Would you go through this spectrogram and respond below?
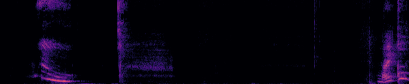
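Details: Tourette syndrome with vocal tics; possible vocal tic mid-sentence with a break-off while describing her swearing tic: vocal tic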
